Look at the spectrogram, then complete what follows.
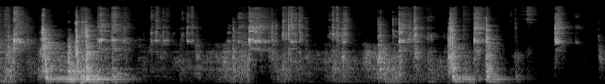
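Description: Flywheel power press working carbon-steel sheet latch parts: a run of irregular, sharp metallic clanks and clinks as the press strikes and the steel pieces are handled.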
